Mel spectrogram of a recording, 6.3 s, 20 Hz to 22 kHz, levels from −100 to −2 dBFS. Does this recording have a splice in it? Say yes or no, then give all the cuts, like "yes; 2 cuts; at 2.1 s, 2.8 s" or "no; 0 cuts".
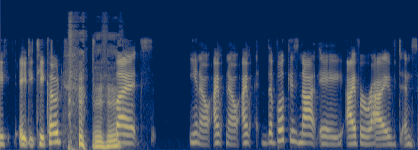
yes; 2 cuts; at 1.3 s, 3.4 s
